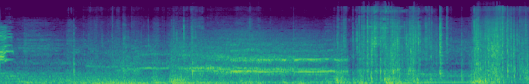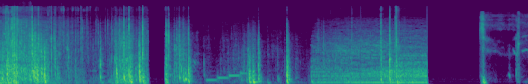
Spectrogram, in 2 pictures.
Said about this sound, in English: She flipped the whole car over.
